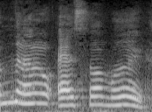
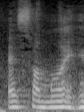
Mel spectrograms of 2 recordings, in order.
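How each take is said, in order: First: Higher and louder, laughing as she insists; repeating the tea's answer, louder and excited; excited insistence. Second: Said in the usual way. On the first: Retold or imitated. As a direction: push it back louder and higher. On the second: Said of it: "A chá fazia assim".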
